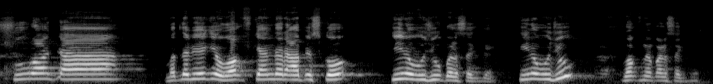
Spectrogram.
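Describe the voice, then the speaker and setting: A man with a high voice talks fairly quickly, and the audio has a big-room sound. He's explaining Quran recitation rules to students, repeating terms, quizzing them and drawing out sung examples. He often uses the filler "what's it called."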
